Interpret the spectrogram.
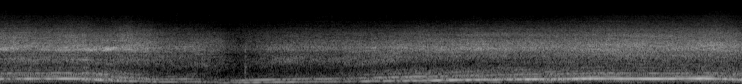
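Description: A car engine held at high revs during a burnout, with the hiss of spinning tyres over it. The revs fall away about a second in, climb steadily again over the next several seconds, and drop off right at the end.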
